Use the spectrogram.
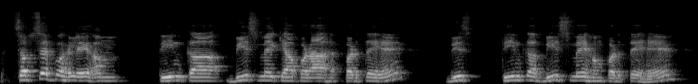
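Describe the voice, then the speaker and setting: The background stays quiet. A man talks in a high pitch. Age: 70s. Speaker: preacher. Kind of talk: sermon. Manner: halting, with fillers.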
